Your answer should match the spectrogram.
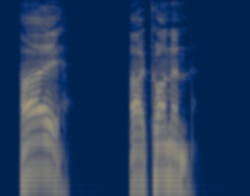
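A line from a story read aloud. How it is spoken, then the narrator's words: Slave calling out. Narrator (German): rief der Sklave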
